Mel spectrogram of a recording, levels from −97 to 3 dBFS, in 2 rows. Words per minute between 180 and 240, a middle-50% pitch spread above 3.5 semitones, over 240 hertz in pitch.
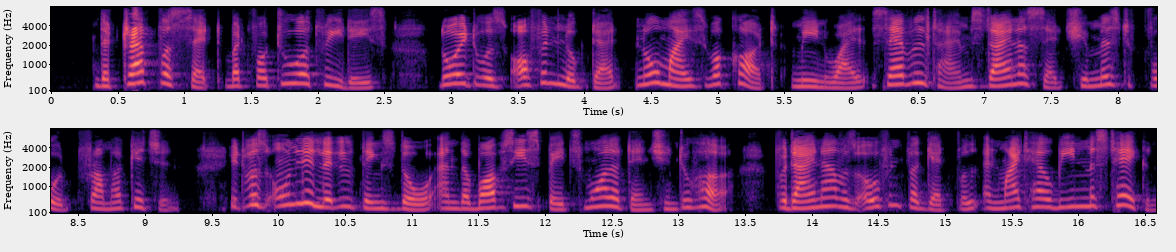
Yes: average, 200 wpm; average, 5.2 semitones; very high, 255 Hz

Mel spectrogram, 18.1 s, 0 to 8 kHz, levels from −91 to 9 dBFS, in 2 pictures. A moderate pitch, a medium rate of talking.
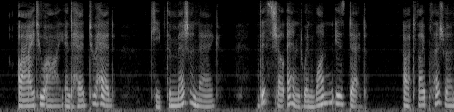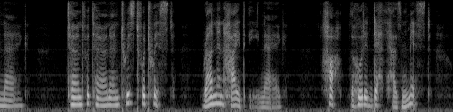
No: medium, 175 Hz; slow, 130 wpm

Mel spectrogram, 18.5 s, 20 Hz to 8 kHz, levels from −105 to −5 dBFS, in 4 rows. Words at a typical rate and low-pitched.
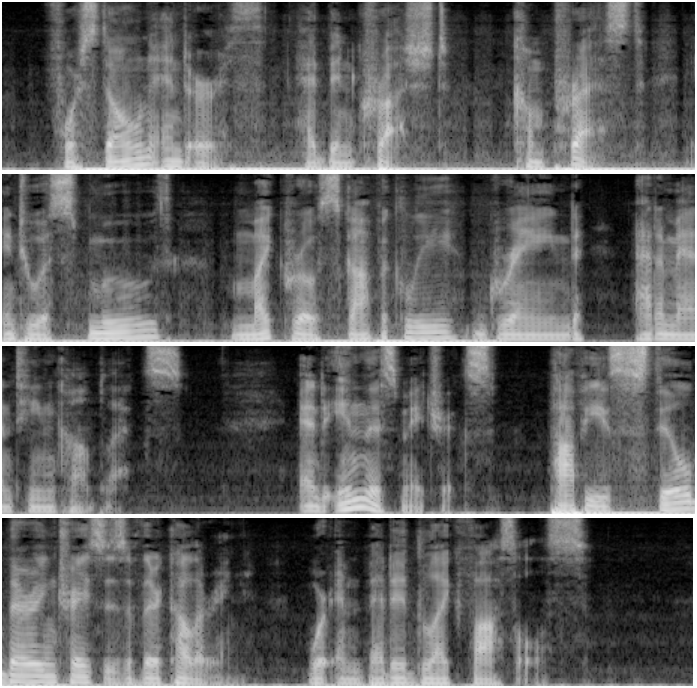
No: slow, 95 wpm; very low, 85 Hz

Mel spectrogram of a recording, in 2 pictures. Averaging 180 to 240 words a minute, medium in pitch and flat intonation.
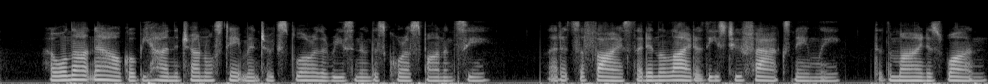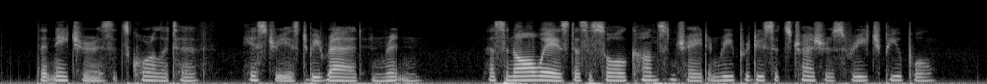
Yes: average, 185 wpm; medium, 180 Hz; narrow, 1.8 semitones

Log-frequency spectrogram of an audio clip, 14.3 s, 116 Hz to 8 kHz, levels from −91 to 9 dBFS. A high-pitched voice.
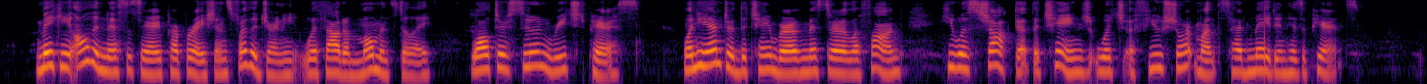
Yes: high, 220 Hz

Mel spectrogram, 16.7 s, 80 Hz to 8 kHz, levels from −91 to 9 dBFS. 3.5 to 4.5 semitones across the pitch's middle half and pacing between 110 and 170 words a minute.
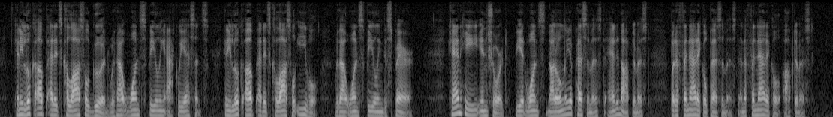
No: average, 3.0 semitones; average, 165 wpm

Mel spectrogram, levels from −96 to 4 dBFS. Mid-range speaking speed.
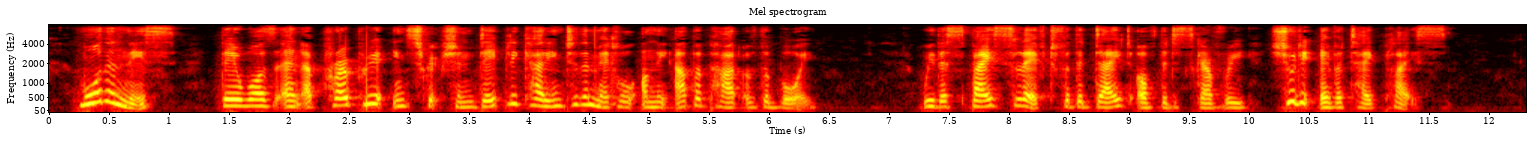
Yes: average, 170 wpm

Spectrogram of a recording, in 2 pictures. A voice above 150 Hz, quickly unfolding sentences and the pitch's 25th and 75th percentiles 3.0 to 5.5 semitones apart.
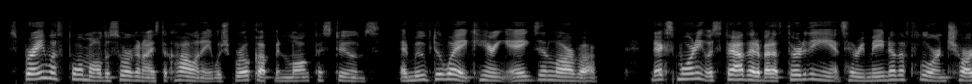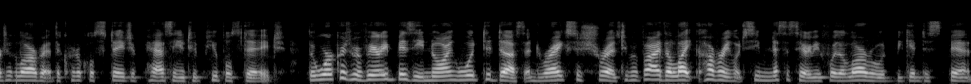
Yes: high, 190 Hz; fast, 240 wpm; average, 4.0 semitones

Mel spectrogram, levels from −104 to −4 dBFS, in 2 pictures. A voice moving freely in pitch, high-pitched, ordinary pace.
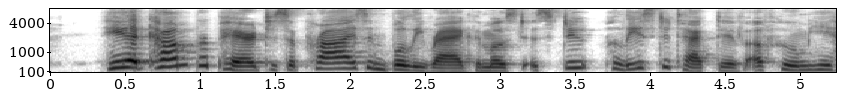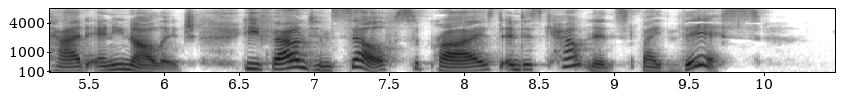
Yes: wide, 8.3 semitones; high, 225 Hz; average, 160 wpm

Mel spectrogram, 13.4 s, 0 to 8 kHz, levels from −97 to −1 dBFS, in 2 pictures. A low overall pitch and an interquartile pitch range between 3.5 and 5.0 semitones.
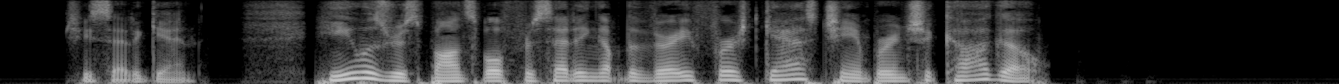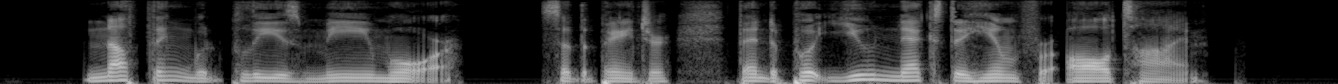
Yes: low, 120 Hz; average, 4.2 semitones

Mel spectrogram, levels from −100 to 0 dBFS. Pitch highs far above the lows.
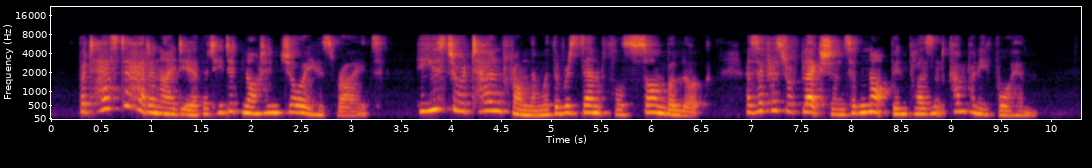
Yes: wide, 6.9 semitones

